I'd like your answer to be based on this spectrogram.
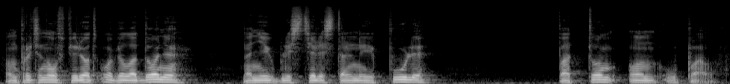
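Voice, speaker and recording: A man with a fairly low voice serves as narrator. He reads scripted science fiction in a dramatic storytelling style. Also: steady tone, measured pace, warm tone.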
